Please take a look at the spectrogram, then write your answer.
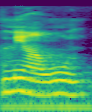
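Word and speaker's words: Nyhavn: this particular place in in denmark it's it's pronounced near woon and it's these pictures um uh houses if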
